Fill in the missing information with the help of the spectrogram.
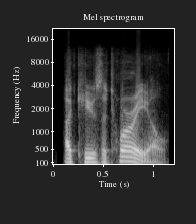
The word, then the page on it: accusatorial: American English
